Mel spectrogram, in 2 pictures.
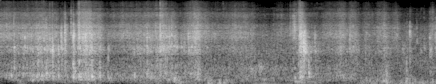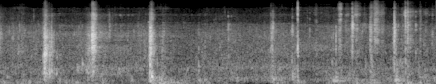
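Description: Wind on the microphone over water lapping around a small skiff moored against a concrete piling, with scattered sharp knocks and clunks, the loudest about seven seconds in.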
